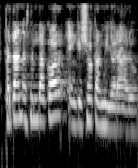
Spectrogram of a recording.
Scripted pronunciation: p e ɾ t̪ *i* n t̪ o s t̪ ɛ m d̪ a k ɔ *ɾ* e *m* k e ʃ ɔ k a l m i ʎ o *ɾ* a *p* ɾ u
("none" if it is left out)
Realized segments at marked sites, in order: a, ɾ, ŋ, ɾ, none

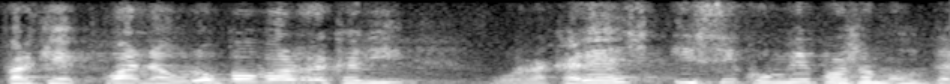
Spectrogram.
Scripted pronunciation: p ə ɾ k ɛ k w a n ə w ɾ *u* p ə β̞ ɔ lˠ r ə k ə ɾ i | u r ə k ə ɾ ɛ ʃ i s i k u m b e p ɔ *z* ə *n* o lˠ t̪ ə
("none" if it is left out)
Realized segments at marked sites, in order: o, z, m

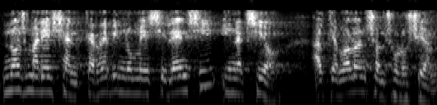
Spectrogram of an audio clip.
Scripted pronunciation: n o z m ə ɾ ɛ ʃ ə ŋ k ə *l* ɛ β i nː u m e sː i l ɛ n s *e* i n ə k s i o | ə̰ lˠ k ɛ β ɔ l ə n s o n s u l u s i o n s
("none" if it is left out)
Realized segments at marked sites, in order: r, i

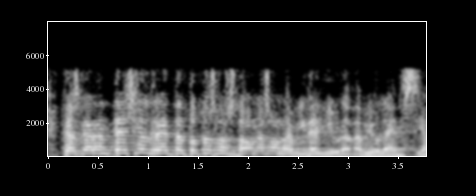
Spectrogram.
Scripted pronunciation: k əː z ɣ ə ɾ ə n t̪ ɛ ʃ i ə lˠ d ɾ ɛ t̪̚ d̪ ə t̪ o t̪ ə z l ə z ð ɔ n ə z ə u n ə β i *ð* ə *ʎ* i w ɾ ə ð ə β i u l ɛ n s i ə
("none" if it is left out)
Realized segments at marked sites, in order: ð, ʎ

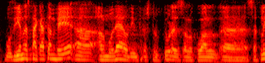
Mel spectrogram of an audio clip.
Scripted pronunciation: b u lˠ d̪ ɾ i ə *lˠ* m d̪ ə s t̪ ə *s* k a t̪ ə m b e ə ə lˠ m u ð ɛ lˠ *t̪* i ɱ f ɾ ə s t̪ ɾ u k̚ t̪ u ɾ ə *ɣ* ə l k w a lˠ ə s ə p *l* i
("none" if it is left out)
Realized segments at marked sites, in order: none, none, d̪, z, l

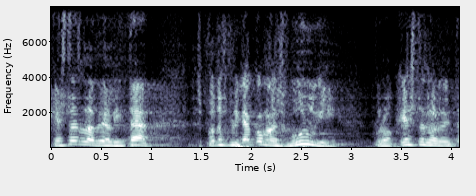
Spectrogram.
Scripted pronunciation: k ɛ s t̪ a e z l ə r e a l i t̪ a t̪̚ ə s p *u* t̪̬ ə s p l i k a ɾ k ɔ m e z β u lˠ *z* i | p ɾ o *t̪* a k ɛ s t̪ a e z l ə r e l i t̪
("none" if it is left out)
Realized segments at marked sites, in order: ɔ, ɣ, none

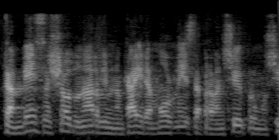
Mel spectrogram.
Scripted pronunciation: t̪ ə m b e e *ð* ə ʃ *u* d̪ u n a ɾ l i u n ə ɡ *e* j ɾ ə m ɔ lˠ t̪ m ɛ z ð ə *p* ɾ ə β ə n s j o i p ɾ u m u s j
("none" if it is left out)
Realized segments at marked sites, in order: z, ɔ, a, p

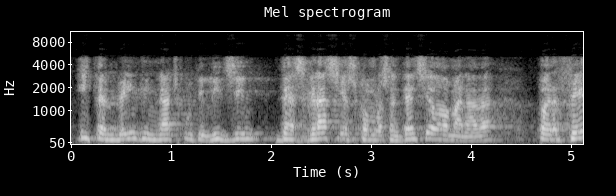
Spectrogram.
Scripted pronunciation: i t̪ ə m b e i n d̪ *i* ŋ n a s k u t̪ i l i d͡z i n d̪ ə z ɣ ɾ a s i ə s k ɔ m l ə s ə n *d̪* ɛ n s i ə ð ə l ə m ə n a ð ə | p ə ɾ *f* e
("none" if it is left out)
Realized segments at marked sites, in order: i, t̪, f

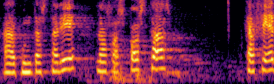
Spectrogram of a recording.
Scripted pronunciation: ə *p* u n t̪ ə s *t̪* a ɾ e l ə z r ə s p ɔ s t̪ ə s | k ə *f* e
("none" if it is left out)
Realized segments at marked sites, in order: k, t̪, f

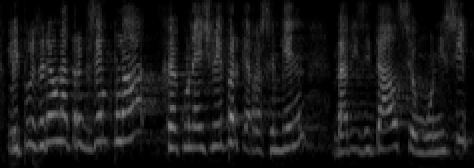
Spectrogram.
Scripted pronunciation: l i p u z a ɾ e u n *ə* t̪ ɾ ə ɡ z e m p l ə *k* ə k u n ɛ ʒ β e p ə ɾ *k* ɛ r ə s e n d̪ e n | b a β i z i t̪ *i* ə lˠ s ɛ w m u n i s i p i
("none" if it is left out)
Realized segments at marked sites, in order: a, k, k, a

